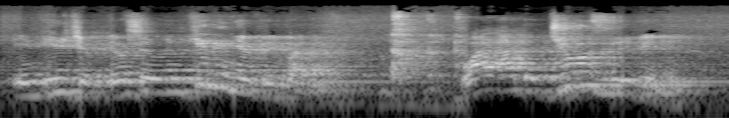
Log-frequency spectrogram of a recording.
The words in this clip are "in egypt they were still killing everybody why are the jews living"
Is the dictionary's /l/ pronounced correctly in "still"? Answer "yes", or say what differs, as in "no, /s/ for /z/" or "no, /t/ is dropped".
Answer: no, /n/ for /l/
